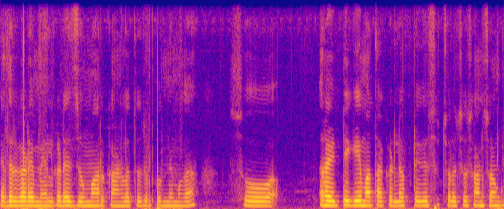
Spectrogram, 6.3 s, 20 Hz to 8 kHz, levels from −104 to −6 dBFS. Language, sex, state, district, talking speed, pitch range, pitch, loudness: Kannada, male, Karnataka, Gulbarga, 145 wpm, 160-170 Hz, 165 Hz, -20 LUFS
